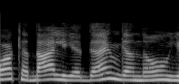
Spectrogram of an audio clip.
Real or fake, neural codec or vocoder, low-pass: fake; codec, 16 kHz, 1 kbps, X-Codec, HuBERT features, trained on general audio; 7.2 kHz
